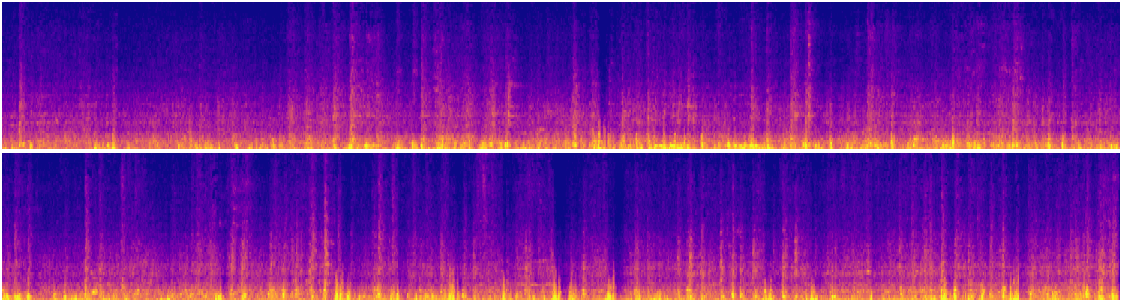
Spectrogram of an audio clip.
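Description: Passenger coach of a locomotive-hauled train running along the track, heard from inside the coach: a steady rumble of wheels on rail with frequent sharp clicks and knocks as the wheels pass over rail joints.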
